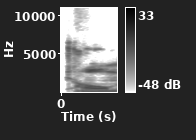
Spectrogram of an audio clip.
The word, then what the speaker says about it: Tome: Tome, sorry. Thank you. Tome. I know it's spelled Tome. I just Tome.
